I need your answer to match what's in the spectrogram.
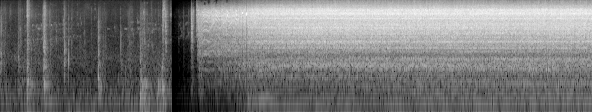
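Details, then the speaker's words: Jeep Wrangler YJ, engine ran low on oil a couple of times, heard at start-up under the hood: a few clicks, then a loud steady hissing grind from the belt-driven accessories, external rather than internal. Worn idler pulley and alternator bearings both replaced. "it's not a knocking or a ticking or something that sounds internal it sounds like something external and the best way to find out what's making that noise is to take the belt off"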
